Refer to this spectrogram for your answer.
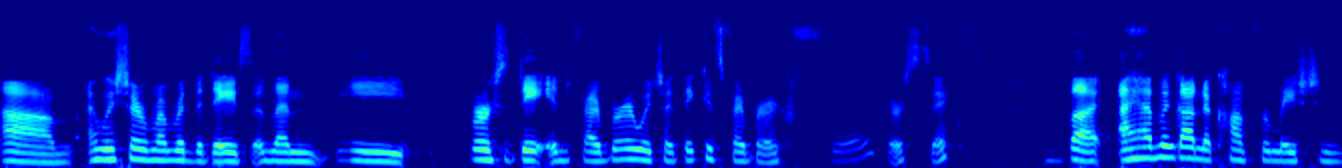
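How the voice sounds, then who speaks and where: A woman speaks fairly quickly at a medium pitch, her tone bright and sharp. Her intonation stays fairly even. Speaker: stand-up comedian, newcomer. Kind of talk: casual chat.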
